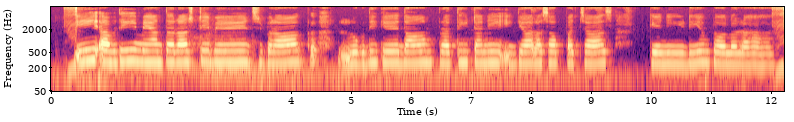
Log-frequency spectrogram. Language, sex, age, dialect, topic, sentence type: Magahi, female, 18-24, Central/Standard, banking, statement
